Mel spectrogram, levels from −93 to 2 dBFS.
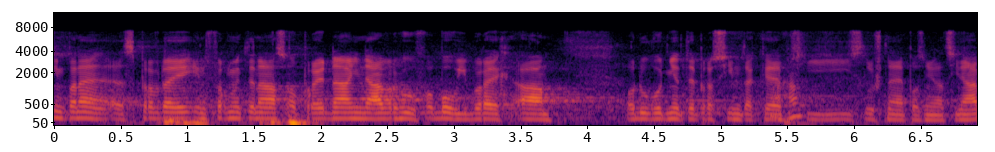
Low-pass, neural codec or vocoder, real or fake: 7.2 kHz; none; real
